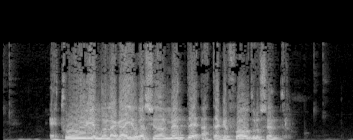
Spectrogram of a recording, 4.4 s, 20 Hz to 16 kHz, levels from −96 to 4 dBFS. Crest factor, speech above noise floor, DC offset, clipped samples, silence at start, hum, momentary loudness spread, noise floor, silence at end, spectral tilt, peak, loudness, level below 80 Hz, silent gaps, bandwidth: 12 dB; 44 dB; under 0.1%; under 0.1%; 0.6 s; none; 11 LU; -62 dBFS; 0.8 s; -4.5 dB/octave; -6 dBFS; -18 LUFS; -52 dBFS; none; 11.5 kHz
